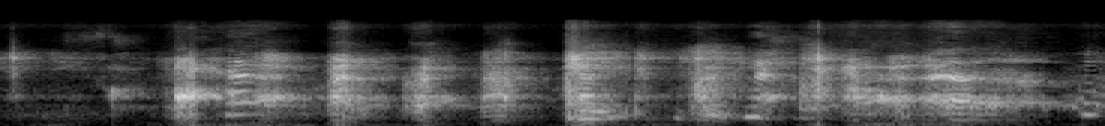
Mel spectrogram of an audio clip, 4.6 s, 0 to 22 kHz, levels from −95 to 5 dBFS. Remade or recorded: remade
